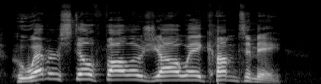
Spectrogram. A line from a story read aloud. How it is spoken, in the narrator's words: called out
